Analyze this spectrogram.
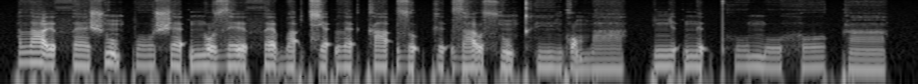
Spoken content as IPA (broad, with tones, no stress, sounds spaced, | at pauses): l a̰˦˨ ɪ̯ θ ɛ˨ ʃ ũ˦˨ p o˦ ʃ ɛ˦ ʔ n o̰˦˨ z ḛ˦˨ ɪ̯ θ ɛ̰˦˨ b ä˦ ʔ t͡ɕ ɛ˦ ʔ l ɛ˦ ʔ k ä˦ ʔ z ʊ˦ ʔ k ɪ˦ ʔ z a̰˦˨ ʊ̯ sʰ ũ˦˨ kʰ ĩ˦ ɡ ɔ̰˦˨ m ä˦ | ɲ ɪ˦ ʔ n ɪ˦ ʔ pʰ u˦ m u˨ h o˦ ʊ̯ k ã˨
